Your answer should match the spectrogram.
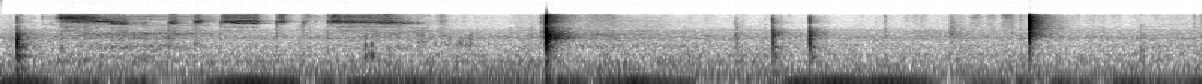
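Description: Trading cards being handled and laid on a playmat: a soft sliding rustle over the first few seconds, then a few sharp taps of cards on the table, the loudest about three and a half seconds in.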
